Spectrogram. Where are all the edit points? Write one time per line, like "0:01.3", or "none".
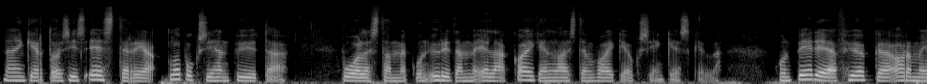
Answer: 0:03.4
